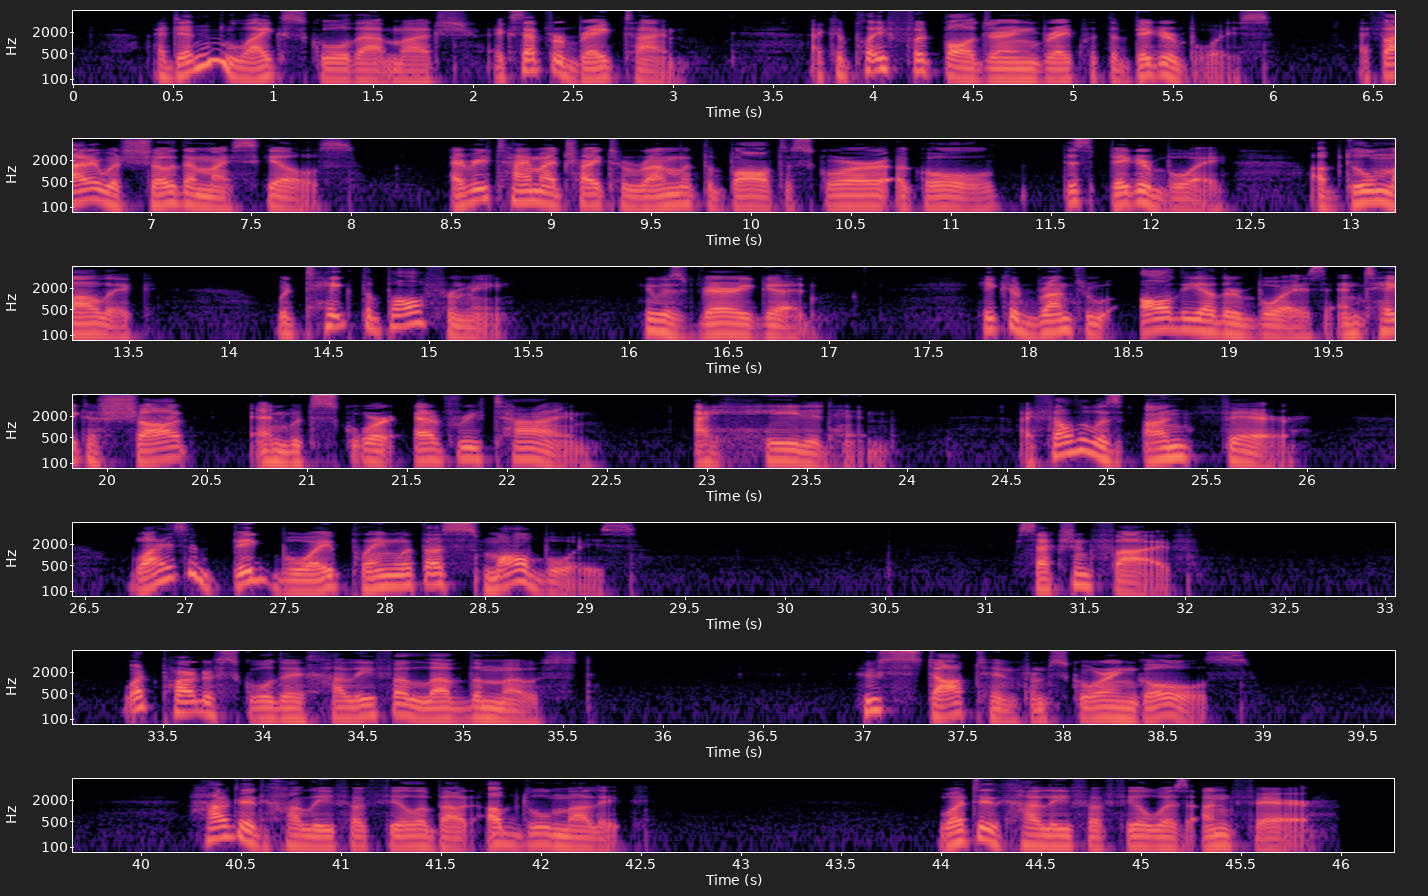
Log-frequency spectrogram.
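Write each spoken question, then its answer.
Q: What part of school did Khalifa love the most?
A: Break time

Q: Who stopped him from scoring goals?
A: Abdul Malik

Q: How did Khalifa feel about Abdul Malik?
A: He hated him

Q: What did Khalifa feel was unfair?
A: That a big boy was playing with the small boys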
